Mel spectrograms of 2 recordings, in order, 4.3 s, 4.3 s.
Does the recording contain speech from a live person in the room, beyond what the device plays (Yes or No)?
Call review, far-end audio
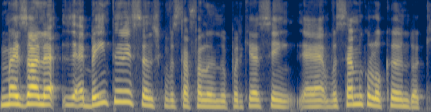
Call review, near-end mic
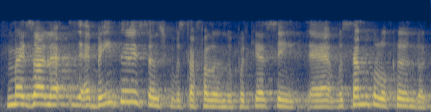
No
